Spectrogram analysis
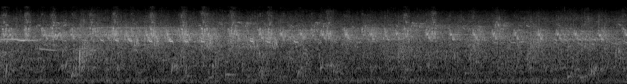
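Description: A colony of Baya weavers keeps up a steady, high chatter of dry, wheezy chirps, many birds overlapping without pause.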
